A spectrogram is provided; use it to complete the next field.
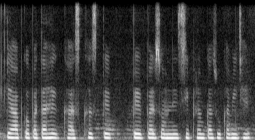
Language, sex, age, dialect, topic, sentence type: Hindi, female, 51-55, Awadhi Bundeli, agriculture, statement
